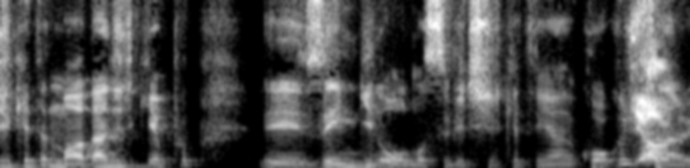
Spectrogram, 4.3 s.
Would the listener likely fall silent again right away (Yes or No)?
No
